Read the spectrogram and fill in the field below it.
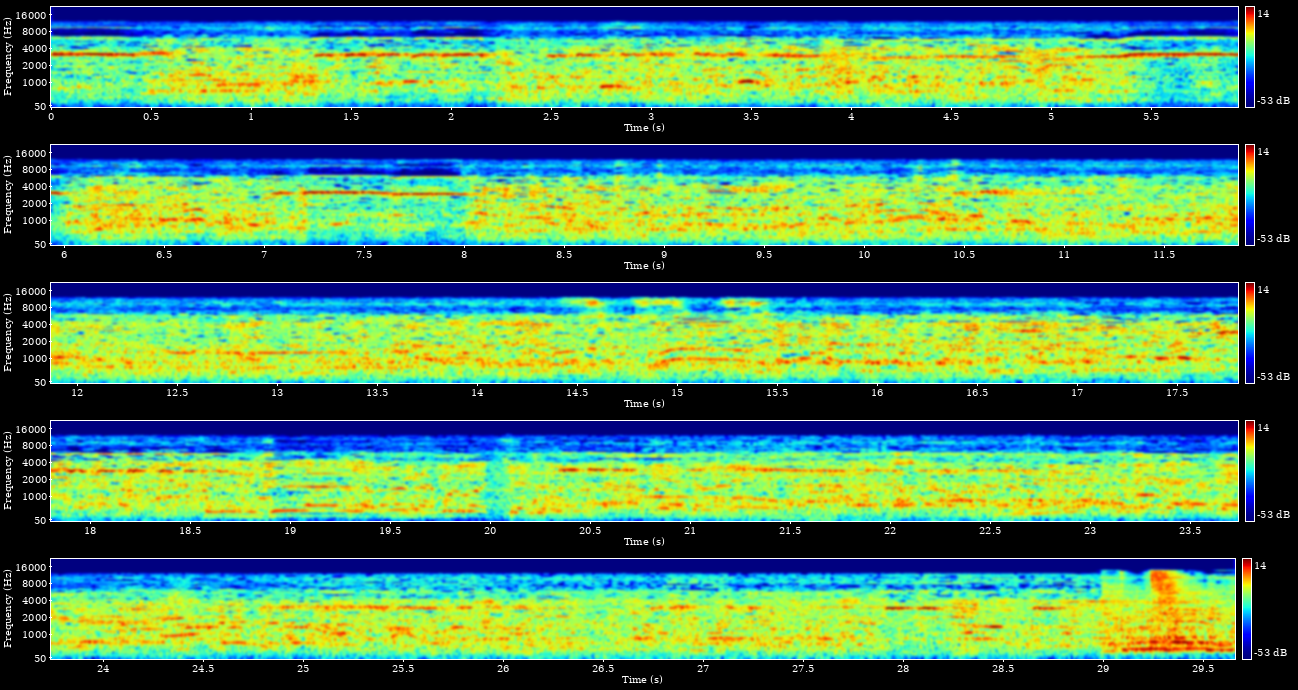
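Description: A large crowd chatters and calls out all around.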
